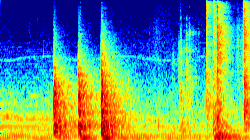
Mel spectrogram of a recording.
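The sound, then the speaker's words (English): An apartment door opens: three dull thuds in quick succession, a short pause, then a couple of louder clattering clunks. “His daughter opens the door.”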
